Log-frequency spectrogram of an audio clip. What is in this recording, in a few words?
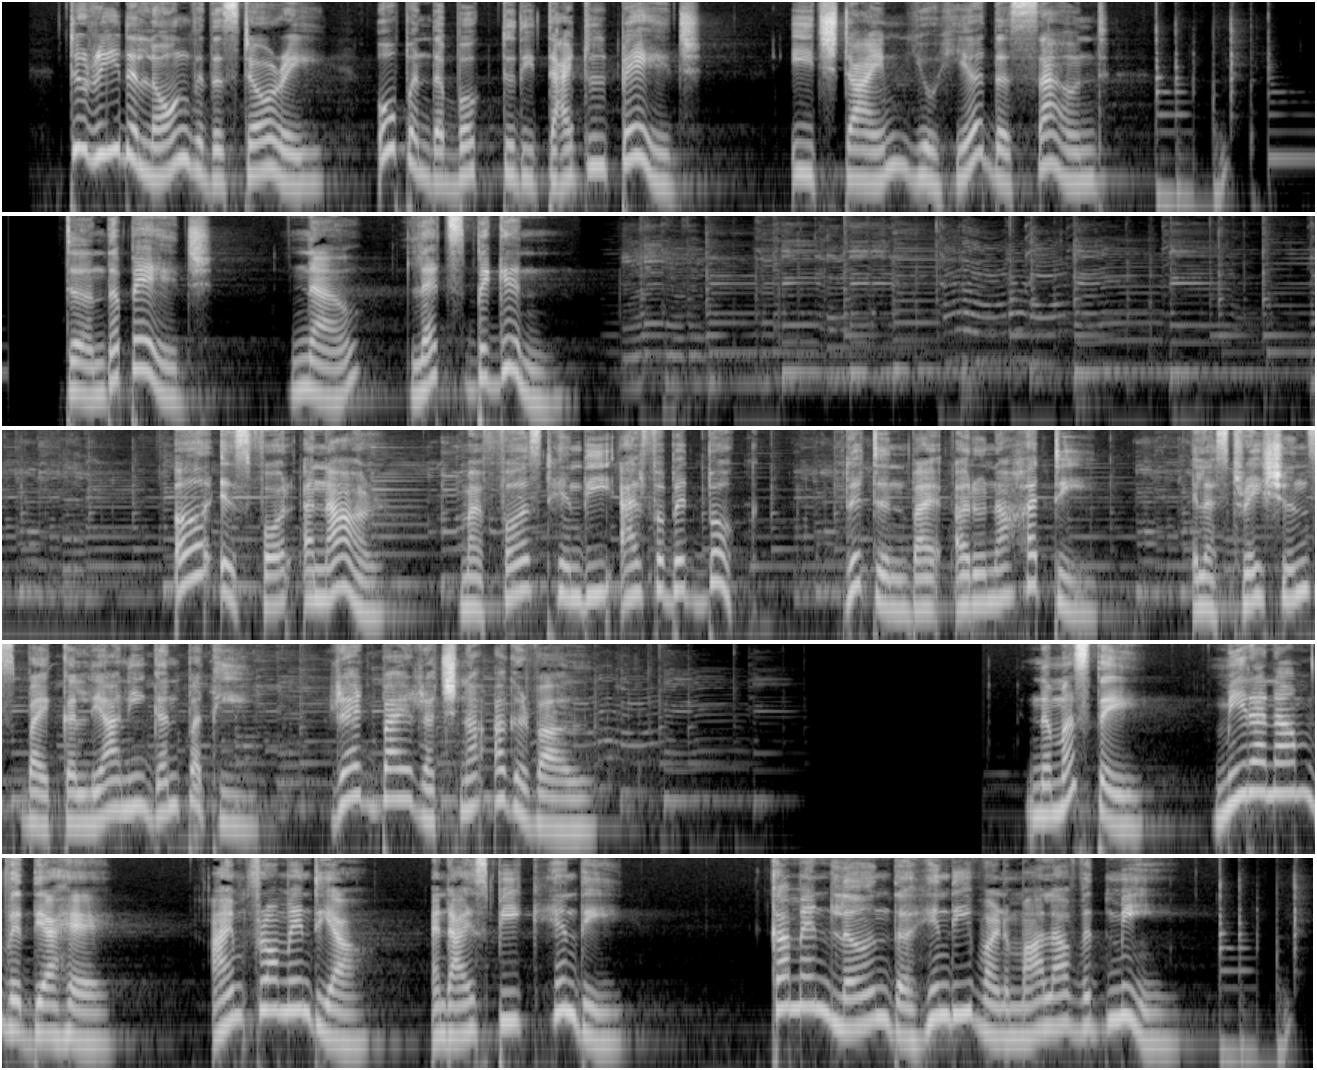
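english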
